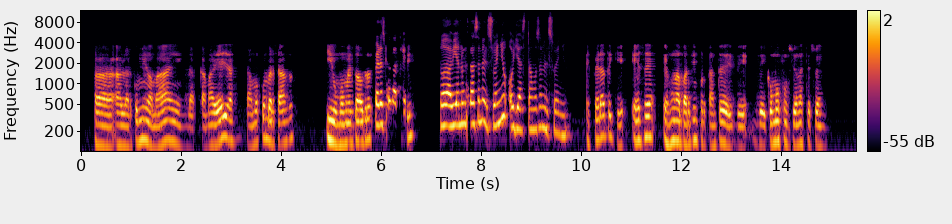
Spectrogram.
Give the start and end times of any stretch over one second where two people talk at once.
none

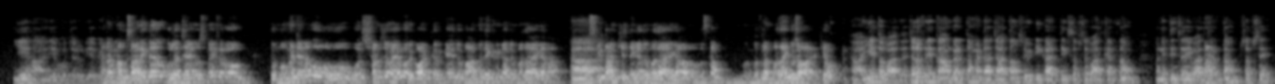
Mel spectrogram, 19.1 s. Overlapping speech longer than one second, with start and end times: none

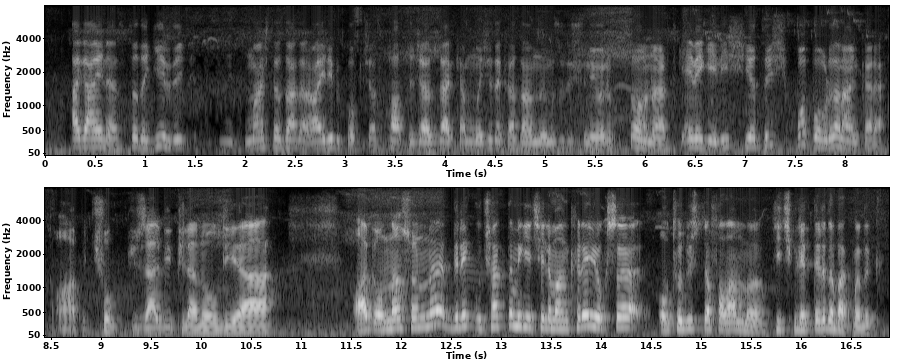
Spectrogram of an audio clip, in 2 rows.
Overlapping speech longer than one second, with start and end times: none

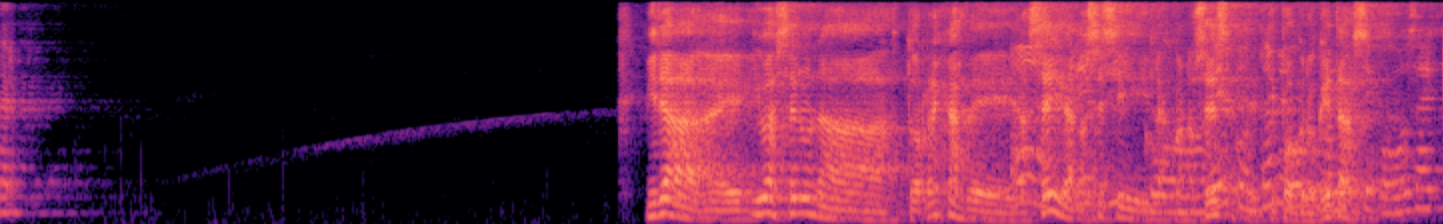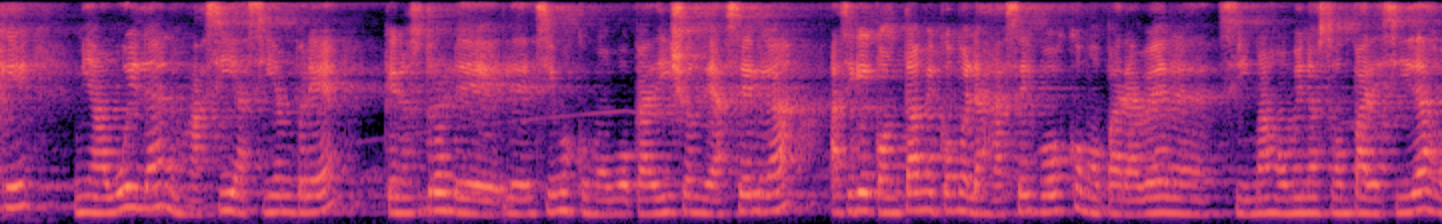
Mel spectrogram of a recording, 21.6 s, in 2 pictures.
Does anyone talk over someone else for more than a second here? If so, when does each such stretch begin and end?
7.6-10.2

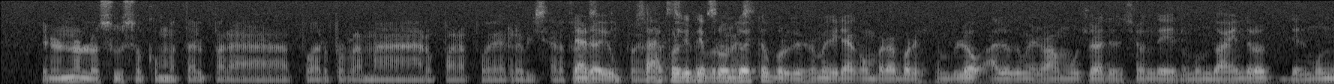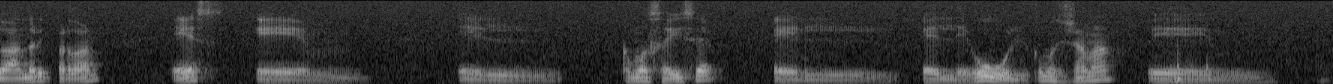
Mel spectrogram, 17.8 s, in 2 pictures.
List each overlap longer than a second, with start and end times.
3.8-5.0

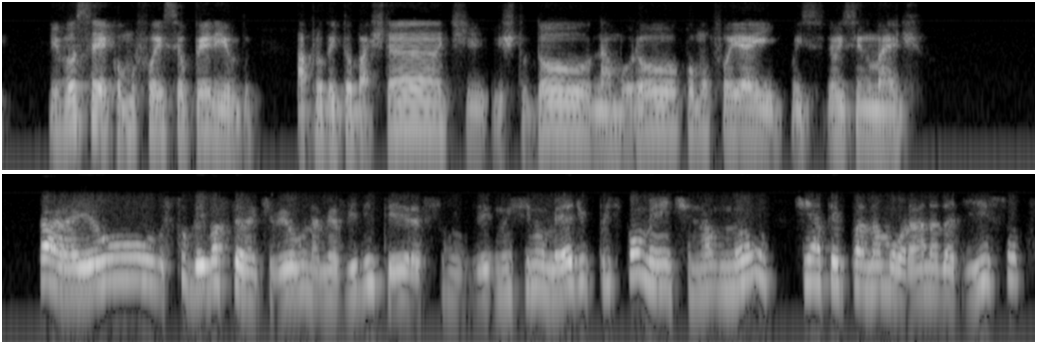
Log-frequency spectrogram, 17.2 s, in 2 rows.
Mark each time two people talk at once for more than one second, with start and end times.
none

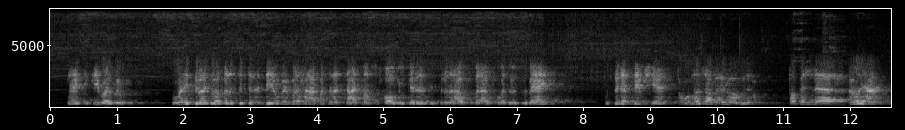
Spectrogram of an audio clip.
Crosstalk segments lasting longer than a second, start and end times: none

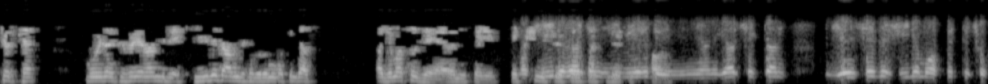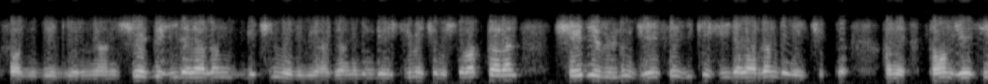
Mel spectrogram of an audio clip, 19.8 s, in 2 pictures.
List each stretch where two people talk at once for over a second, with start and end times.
5.1-6.7

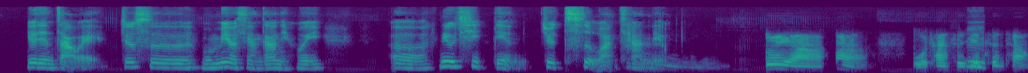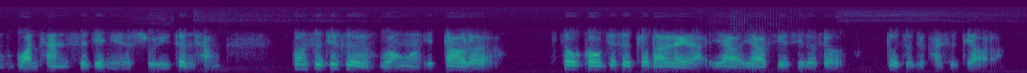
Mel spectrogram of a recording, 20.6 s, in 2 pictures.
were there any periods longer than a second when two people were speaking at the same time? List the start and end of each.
none

